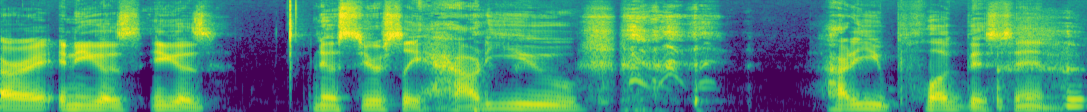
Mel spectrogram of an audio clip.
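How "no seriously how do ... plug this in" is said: dead-earnest, sincere delivery. Retelling what a new guitar tech asked on the first day: imitating the guitar tech. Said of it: "Your impression right now is so good".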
